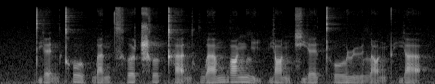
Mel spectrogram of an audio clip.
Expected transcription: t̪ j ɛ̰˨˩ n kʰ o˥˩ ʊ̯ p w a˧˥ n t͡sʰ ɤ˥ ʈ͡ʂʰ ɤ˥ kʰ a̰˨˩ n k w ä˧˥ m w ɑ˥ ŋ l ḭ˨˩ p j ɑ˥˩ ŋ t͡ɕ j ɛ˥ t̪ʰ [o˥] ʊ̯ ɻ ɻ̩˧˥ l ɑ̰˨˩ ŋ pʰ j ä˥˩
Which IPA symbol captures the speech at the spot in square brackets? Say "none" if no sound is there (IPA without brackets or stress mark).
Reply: o˥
